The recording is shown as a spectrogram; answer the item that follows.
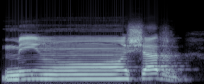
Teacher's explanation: نون پر غنہ کریں گے کیونکہ نون ساکن ہے اور نون ساکن کے بعد حروف حلقی میں سے کوئی بھی حرف نہیں ہے، یعنی حمزہ ہے، عین ہا غین خا میں سے کوئی بھی حرف نہیں ہے تو یہاں پر غنہ ہوگا. اور نون ساکن کے بعد اخفا کے 15 حروف میں سے شین ہے تو اس لیے یہاں پر غنہ ہوگا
